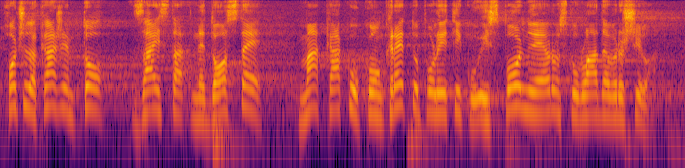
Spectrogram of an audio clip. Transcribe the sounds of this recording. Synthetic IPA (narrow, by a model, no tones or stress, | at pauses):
xo̞t͡ɕud̪akaːʒe̞mt̪o̞ː | zajist̪ane̞d̪o̞st̪aje̞ | makakuko̞ŋkɾe̞t̪nupo̞lit̪ikuispo̞ːʎnujeeʋɾopskuʋlˠaːd̪aʋr̩ʃila̰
